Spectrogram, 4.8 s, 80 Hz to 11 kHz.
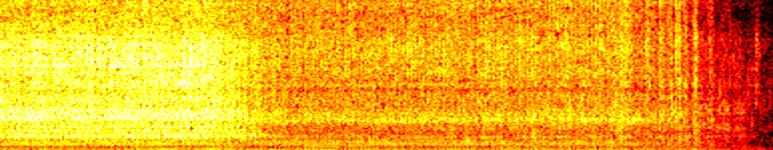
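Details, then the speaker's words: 1957/58 Mercury Mark 10 outboard that sat 45 years, choke on, started on the second pull. Catches and runs unevenly with a stumbling, popping beat, then dies. Sputtering idle; fuel mixture screw likely in too far. "Alright, so here it's sputtering there. So more than likely that fuel mixer screw is in a little too far."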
